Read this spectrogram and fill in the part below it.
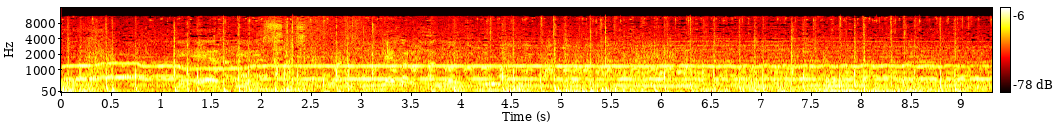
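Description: A horse gallops in The Witcher 3, with rapid, steady hoofbeat clip-clops running throughout amid game ambience, and a voice speaking over it.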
